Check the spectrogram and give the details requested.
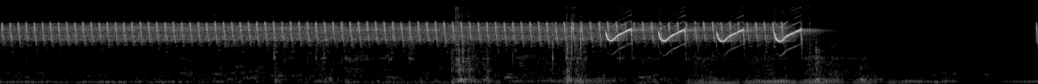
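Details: Hill prinia song meant to make caged birds sing: a sustained high pulsed trill for about eight seconds, ending with four sharp upswept whistles before silence.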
